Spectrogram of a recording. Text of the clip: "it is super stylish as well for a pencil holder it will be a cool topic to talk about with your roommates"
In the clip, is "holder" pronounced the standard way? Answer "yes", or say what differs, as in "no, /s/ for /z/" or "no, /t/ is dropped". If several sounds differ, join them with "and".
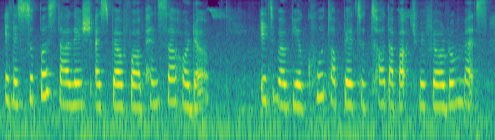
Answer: no, /l/ is dropped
